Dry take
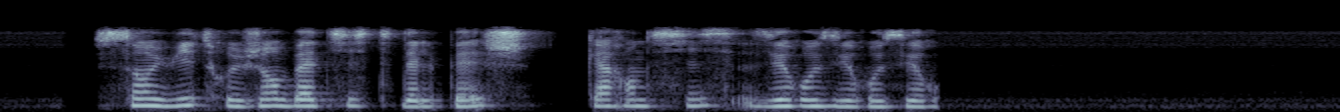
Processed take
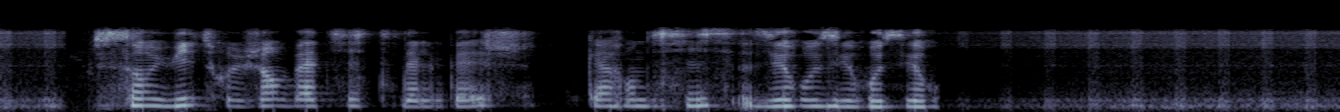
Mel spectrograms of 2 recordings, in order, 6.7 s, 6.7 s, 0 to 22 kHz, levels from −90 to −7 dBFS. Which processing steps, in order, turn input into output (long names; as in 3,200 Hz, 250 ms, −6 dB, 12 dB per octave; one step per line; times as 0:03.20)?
0:01.07–0:03.29: resonant band-pass 1,500 Hz → 420 Hz, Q 1
square-wave tremolo 4.6 Hz, depth 60%, duty 25%
multiband upward and downward compressor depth 70%
level +2 dB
